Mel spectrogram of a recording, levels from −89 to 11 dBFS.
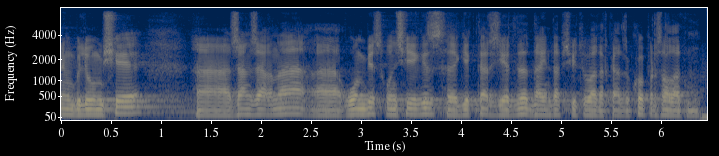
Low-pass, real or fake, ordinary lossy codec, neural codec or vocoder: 7.2 kHz; real; none; none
